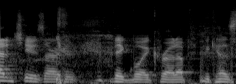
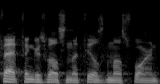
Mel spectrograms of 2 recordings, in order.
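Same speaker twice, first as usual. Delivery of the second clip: ordinary talk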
